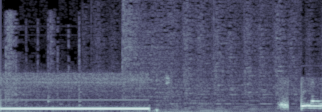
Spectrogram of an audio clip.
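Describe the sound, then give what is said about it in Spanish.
A telephone number is being dialed on a keypad. A steady dial tone holds for about a second and a half, then cuts off, and after a short quiet pause a few brief, loud keypad beeps follow. “ahí se está marcando”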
